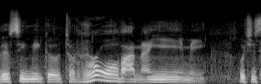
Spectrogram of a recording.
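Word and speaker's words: Rovaniemi: February you might have seen me go to Roa naami which is how you actually pronounce it you have to say it just like that Roa namami but I went there and I went to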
